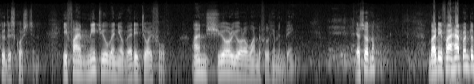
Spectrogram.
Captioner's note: laughter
